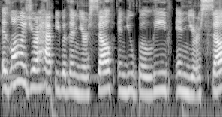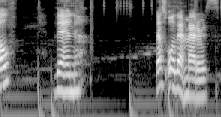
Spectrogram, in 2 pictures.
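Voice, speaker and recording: A woman's voice: a little high, unhurried, a bit bright, soft background music. A woman, chatting casually and emphatically while doing her makeup in a home closet. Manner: chatty, emphatic, self-assured, laughs often. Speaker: beauty vlogger. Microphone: camera on a stand, close.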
